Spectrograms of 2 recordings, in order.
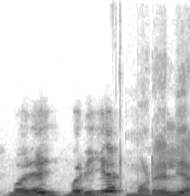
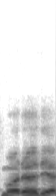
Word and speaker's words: Morelia: Morelia? Morelia.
